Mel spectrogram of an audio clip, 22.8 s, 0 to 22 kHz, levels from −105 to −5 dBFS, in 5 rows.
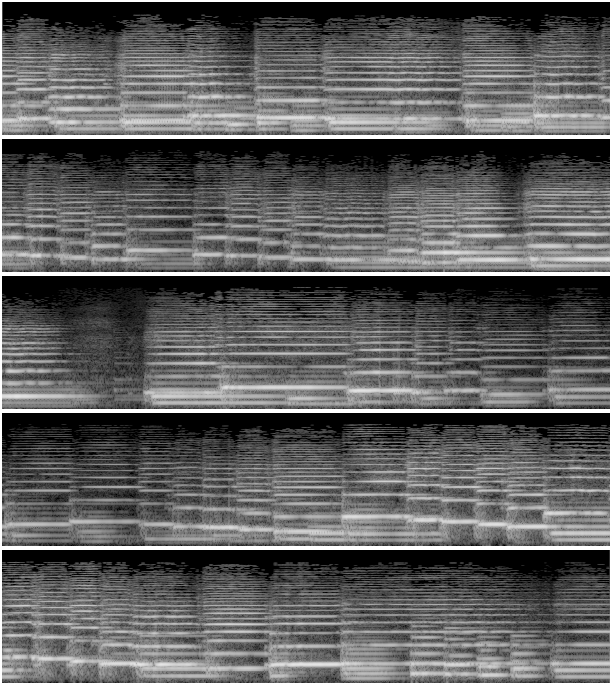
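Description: A gain control is moving its level in coarse 3 dB jumps with no smoothing between them, so each jump clicks and the moves come out as zipper noise. Between 4.0 and 5.1 s the level drops by around 10 dB in a few slow steps. It climbs back by a similar amount from 7.2 to 8.06 s. From 11.88 to 12.5 s it falls about 15 dB in quicker steps, then rises about 15 dB from 14.9 to 15.72 s. Each move is heard as a ticking zip riding on the sound.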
